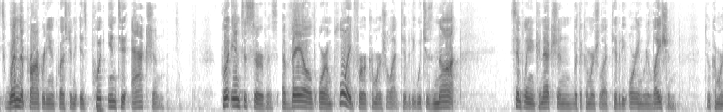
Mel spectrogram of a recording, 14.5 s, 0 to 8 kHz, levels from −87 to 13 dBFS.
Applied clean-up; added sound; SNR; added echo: none; none; none; none.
